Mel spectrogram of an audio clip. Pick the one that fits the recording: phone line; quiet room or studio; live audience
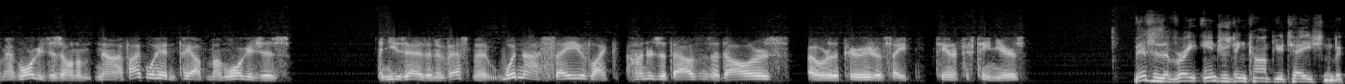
phone line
